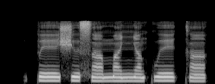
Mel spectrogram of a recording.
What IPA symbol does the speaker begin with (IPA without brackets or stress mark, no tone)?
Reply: p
